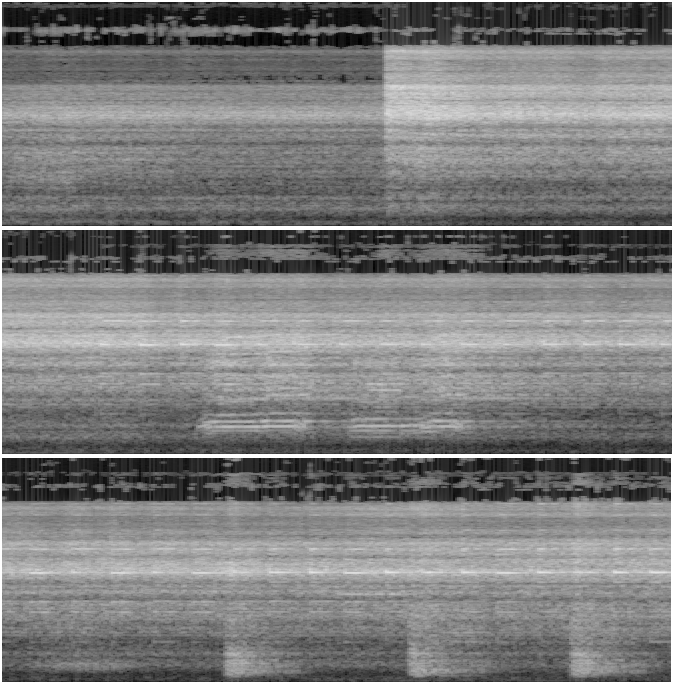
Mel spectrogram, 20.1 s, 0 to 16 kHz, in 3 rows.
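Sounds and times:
steam hiss: 0:03.2 - 0:20.0
steam locomotive chuff: 0:03.8 - 0:20.0.

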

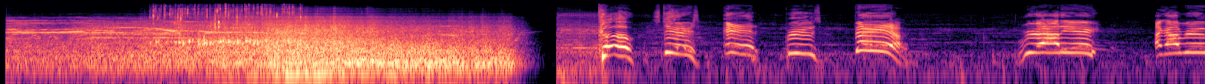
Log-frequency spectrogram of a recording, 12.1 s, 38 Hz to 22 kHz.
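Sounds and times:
beer pouring into glass: 0:01.4 - 0:03.2.

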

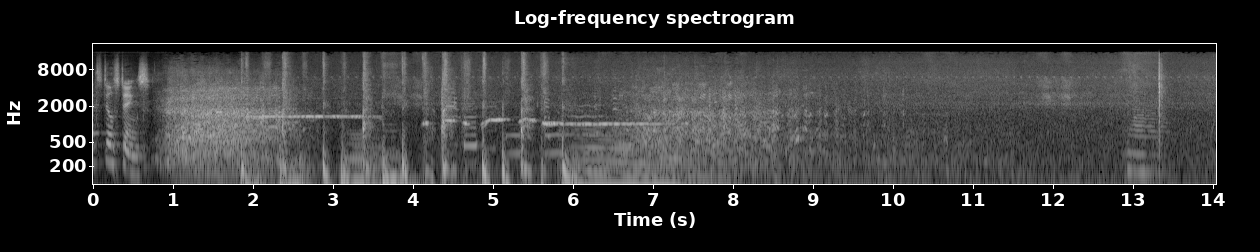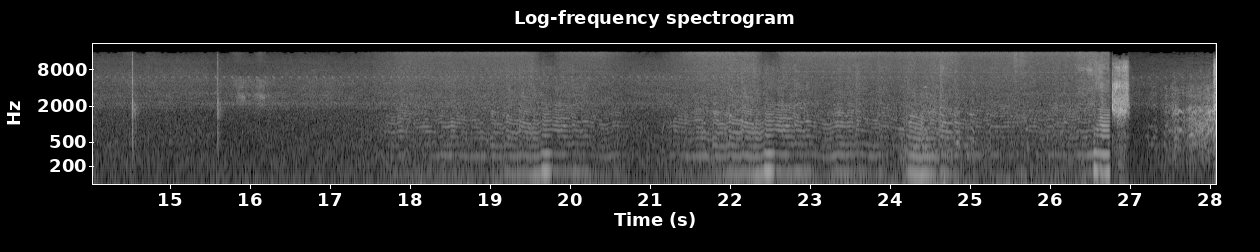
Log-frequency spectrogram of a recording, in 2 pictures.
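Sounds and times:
flying insect buzzing: 0:03.6 - 0:08.7, 0:12.6 - 0:13.8, 0:17.0 - 0:27.1.

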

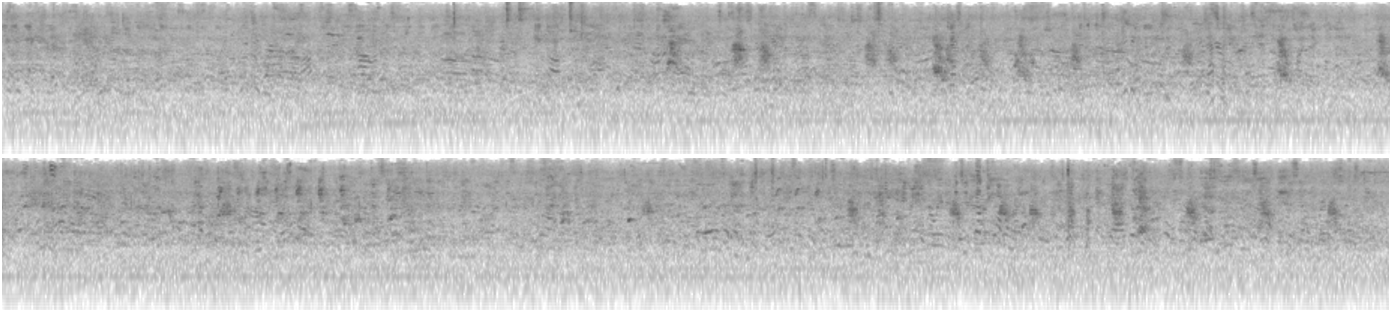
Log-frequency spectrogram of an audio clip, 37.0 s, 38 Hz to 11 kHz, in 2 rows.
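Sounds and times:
crowd chatter: 0:00.0 - 0:37.0.

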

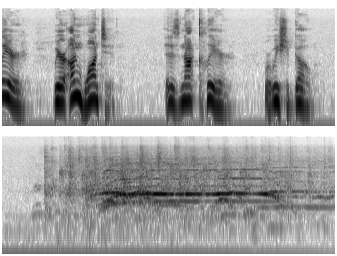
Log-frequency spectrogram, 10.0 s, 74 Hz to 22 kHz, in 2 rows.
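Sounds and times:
audience applauding and cheering: 0:05.6 - 0:10.0.

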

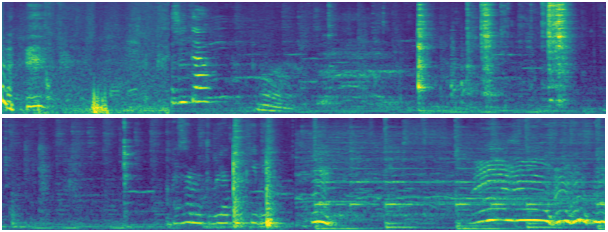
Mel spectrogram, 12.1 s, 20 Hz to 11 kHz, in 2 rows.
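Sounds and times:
dishes and cutlery clinking: 0:03.0 - 0:09.0.

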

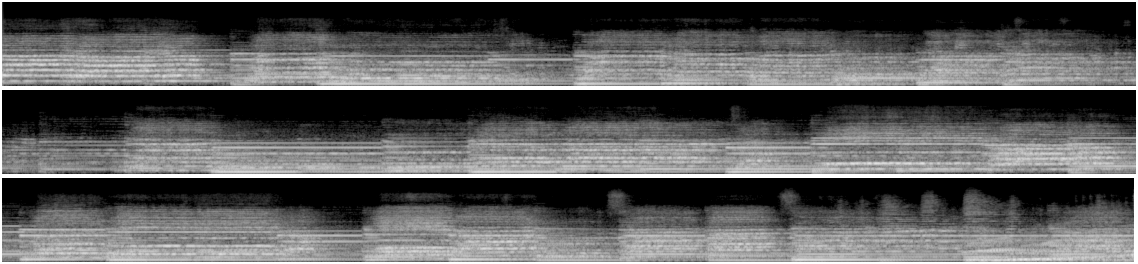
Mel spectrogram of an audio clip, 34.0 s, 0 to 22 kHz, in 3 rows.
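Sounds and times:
children's choir singing: 0:00.0 - 0:34.0.

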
